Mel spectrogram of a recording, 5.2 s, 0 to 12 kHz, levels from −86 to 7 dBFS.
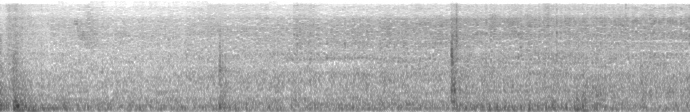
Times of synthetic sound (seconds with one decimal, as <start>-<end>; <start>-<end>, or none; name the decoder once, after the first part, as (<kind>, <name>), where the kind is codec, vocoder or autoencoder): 0.0-0.5 (codec, SNAC); 1.4-4.2; 4.7-5.2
